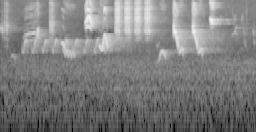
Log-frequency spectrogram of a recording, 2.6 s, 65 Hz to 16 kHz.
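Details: Common nightingale singing at night on the Żerański Canal in April 2022: a dense, varied phrase of chirps, buzzy notes and quick rising slurs, ending with a few loud down-swept notes.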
